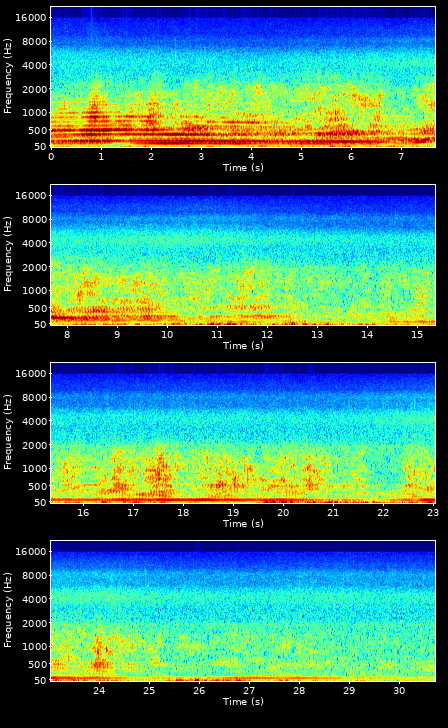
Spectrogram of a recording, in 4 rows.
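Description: XtremeAir XA42 aerobatic plane's piston engine and propeller in flight, the note sliding down in pitch over the first several seconds as it manoeuvres, then settling into a rougher steady drone that fades toward the end as the plane draws away.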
